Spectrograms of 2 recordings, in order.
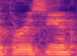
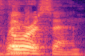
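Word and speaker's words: Thaurissan: Brandon, I have to correct you. It's Thoricen. Thoricen? Okay. Yeah, okay. Thoricen. Thank you. No, it's a problem. No, when it comes to pronunciation, nip that in the bud No, immediately. a lot of people... Thoricen. There's a guy at Smarts Thoricen. that pronounces it Thoricen. Like Calrissian and Thoricen.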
